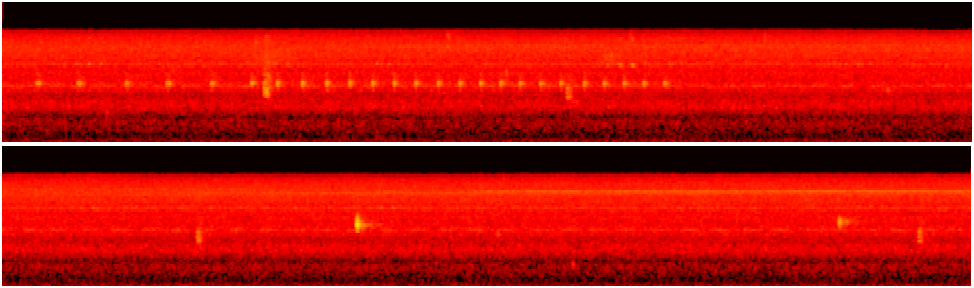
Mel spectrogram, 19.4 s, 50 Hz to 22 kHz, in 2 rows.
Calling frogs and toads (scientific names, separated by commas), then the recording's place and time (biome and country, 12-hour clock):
Sphaenorhynchus surdus
Atlantic Forest, Brazil, 7:15pm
